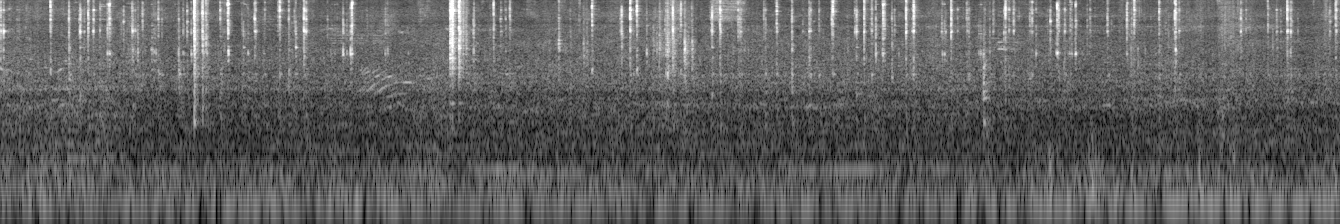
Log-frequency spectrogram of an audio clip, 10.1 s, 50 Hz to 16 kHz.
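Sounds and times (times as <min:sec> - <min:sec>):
metallic clicks of tools: 0:00.0 - 0:10.0
steady low hum: 0:00.0 - 0:10.0.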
